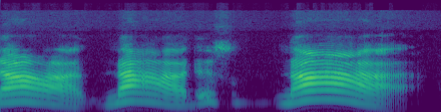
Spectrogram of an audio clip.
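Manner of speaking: very slow, stretched-out, drawn-out yelling. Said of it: "as I was screaming".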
